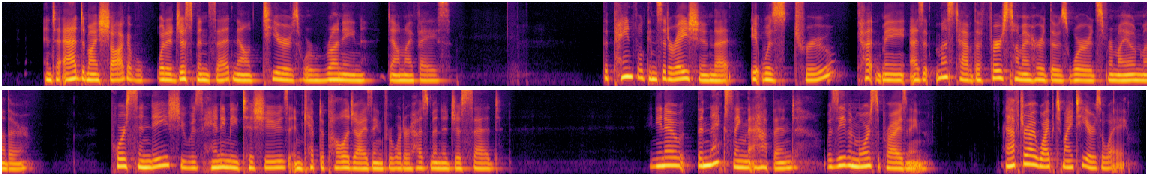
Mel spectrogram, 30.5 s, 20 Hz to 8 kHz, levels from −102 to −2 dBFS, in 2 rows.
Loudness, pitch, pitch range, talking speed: -19 LUFS, 170 Hz, 155-195 Hz, 155 wpm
